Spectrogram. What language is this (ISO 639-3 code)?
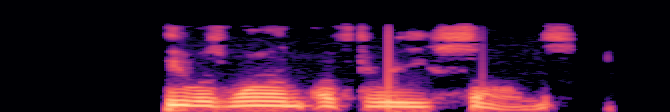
eng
